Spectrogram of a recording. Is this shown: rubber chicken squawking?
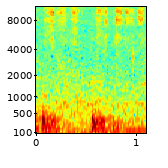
no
